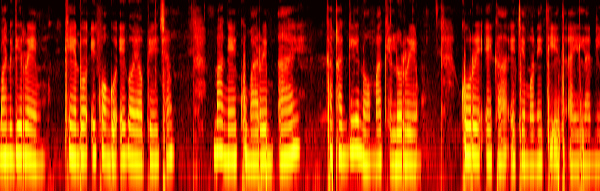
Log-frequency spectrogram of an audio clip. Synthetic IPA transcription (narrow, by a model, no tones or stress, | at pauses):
manɡɪɾɪm | kʰendoʔɪkwɔŋɡoʔɪɡɔjɔpʰet͡ʃa | maŋɛkʰumaɾɪmaɛ | kʰatʰaɡɪnɔmakʰeloɾɪm | kʰoɾeʔɛkʰaɪtɪmɔnɪt̪ʰjḛt̪a̰ɪlani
